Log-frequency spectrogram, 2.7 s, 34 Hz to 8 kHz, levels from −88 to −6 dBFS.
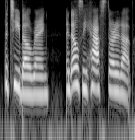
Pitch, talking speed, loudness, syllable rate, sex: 230 Hz, 200 wpm, -20 LUFS, 5.0 syllables/s, female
